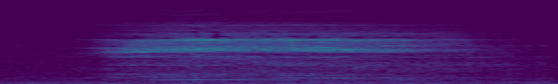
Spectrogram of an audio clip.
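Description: A single long breath drawn in during a guided breathing exercise: a soft, airy hiss that swells, holds steady for about two seconds and then fades, with no voices.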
